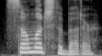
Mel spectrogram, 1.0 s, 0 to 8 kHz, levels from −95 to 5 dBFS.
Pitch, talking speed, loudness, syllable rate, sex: 175 Hz, 235 wpm, -17 LUFS, 5.4 syllables/s, female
